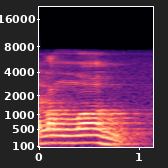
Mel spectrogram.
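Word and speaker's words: لَلّٰهُ: Waqu sallu alai wasam lallahu bacanya bukan lillahi ya lallahu ya yang biasanya dikenal lamul ibtida atau lamut taukid itu paham ya seakan-akan wallahi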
